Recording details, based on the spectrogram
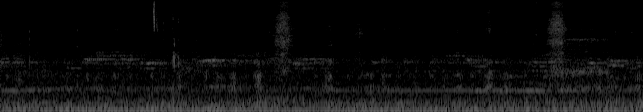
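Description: A pen scratches on paper during a tenth-grade maths lesson, short faint strokes in uneven bursts over a steady low room hum.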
